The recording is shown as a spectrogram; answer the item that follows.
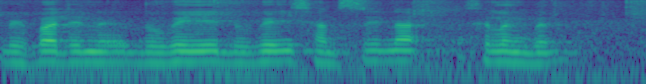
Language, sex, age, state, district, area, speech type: Bodo, male, 60+, Assam, Kokrajhar, rural, spontaneous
